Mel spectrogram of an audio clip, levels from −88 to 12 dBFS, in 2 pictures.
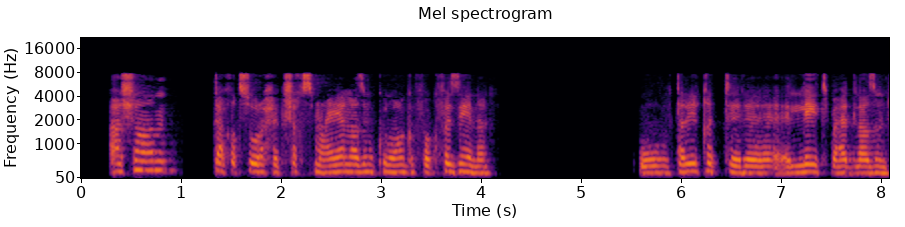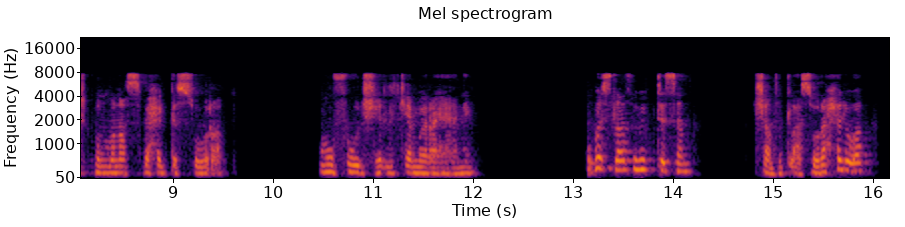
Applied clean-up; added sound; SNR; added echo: none; none; none; none.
